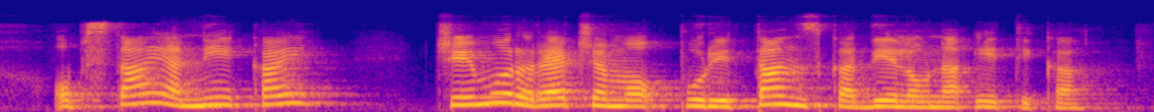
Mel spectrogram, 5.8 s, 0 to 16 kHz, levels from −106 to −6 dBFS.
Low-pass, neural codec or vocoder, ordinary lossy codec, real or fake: 7.2 kHz; none; Opus, 32 kbps; real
